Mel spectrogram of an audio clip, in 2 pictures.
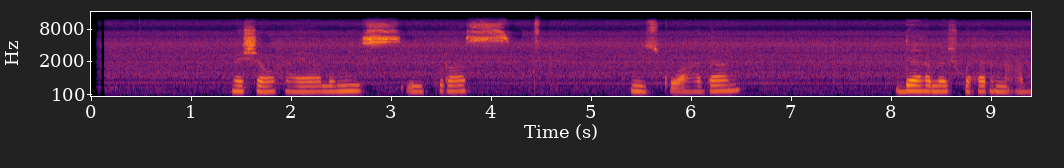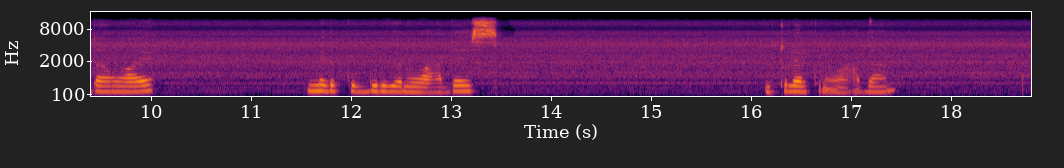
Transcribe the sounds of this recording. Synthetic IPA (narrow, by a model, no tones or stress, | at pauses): mɛːʃɐwħɑːjaːlʊmiːsiːkʰʊɾaːs | miːskʰʊwɑ̰ʕɑd̪aːn | d̪aːɦɐmɛːʃkʰʊħɛɾɐnːɐʕɑ̰d̪aːnwɑːjɛ | mɐðɐbkʰɐɡʊɾɪɣɐnɐwɑːʕɑd̪ɛjs | t̪ʰʊlɛːlkʰʊnɐ̰wɑːʕɑ̰d̪aːn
